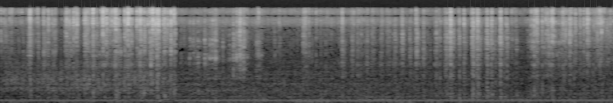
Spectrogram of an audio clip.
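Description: Broth bubbles and sizzles at a boil in a wok.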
